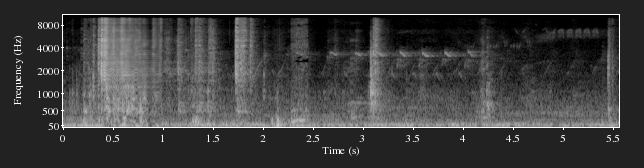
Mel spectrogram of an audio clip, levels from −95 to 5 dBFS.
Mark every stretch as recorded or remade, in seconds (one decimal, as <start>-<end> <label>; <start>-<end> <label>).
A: 0.0-0.4 recorded; 0.4-1.0 remade; 1.0-5.6 recorded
